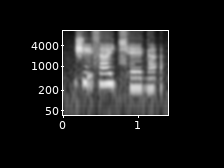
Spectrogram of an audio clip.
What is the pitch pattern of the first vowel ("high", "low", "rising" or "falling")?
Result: falling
